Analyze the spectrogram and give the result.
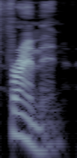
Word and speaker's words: Fremen: Sure, there are Nazis who can speak a word and kill you like a fucking Freeman. Oh, no. – No. – It's Fremen. Fremen. I actually gave you the pronunciation of Fremen.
